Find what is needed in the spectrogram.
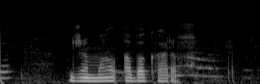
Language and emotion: Russian, neutral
